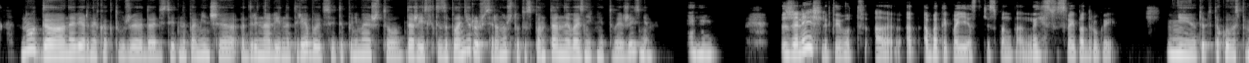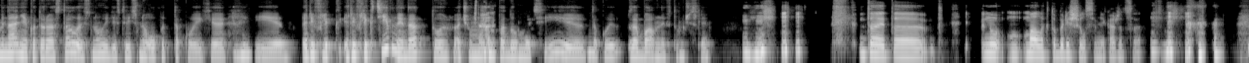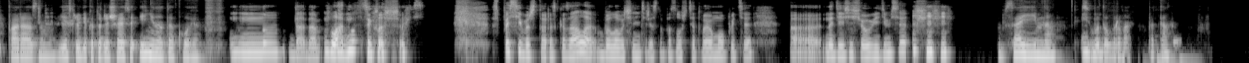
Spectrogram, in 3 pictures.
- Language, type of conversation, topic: Russian, podcast, Каким было ваше приключение, которое началось со спонтанной идеи?
- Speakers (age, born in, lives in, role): 20-24, Ukraine, Germany, host; 45-49, Russia, Germany, guest
- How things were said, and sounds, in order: other noise; chuckle; chuckle; chuckle; unintelligible speech; laughing while speaking: "ладно, соглашусь"; chuckle; other background noise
